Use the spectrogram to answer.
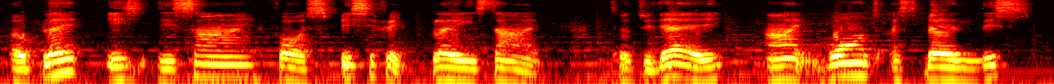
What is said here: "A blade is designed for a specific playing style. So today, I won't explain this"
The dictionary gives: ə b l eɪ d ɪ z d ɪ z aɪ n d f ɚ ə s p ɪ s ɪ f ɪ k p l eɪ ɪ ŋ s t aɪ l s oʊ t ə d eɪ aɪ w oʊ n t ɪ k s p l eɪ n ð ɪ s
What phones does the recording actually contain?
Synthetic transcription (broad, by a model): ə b l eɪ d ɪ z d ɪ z aɪ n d f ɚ ə s p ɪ s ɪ f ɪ k p l eɪ ɪ ŋ s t aɪ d s oʊ t ə d eɪ aɪ w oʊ n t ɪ s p eɪ n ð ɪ s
